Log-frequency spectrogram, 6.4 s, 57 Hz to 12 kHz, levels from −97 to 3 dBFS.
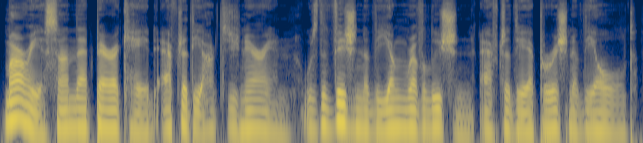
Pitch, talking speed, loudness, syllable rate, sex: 95 Hz, 185 wpm, -21 LUFS, 6.0 syllables/s, male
